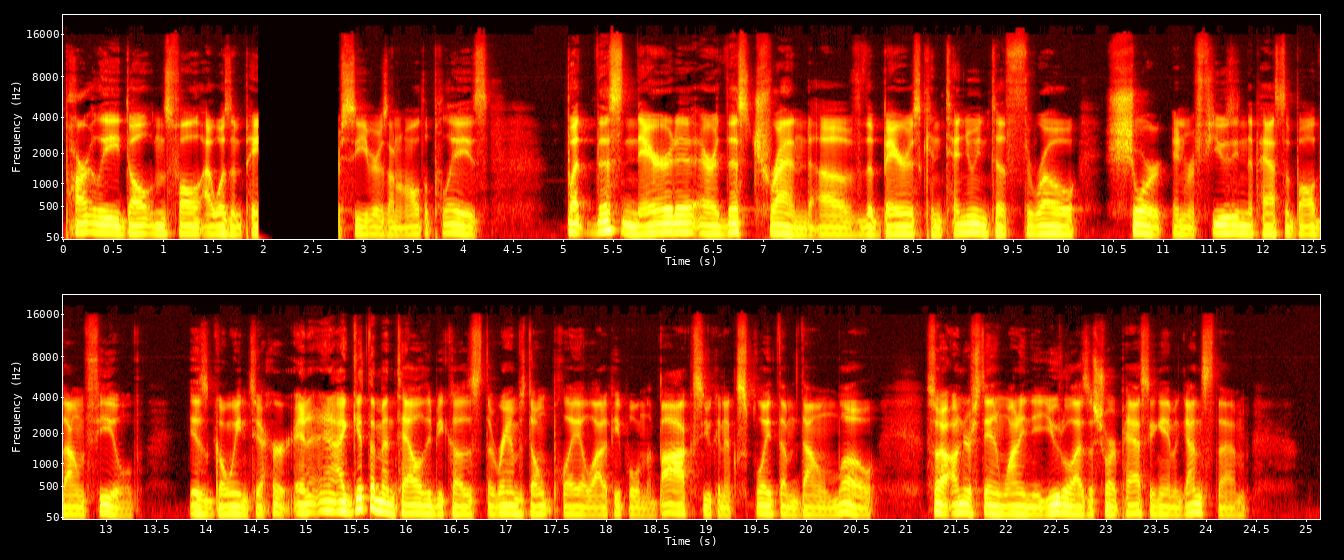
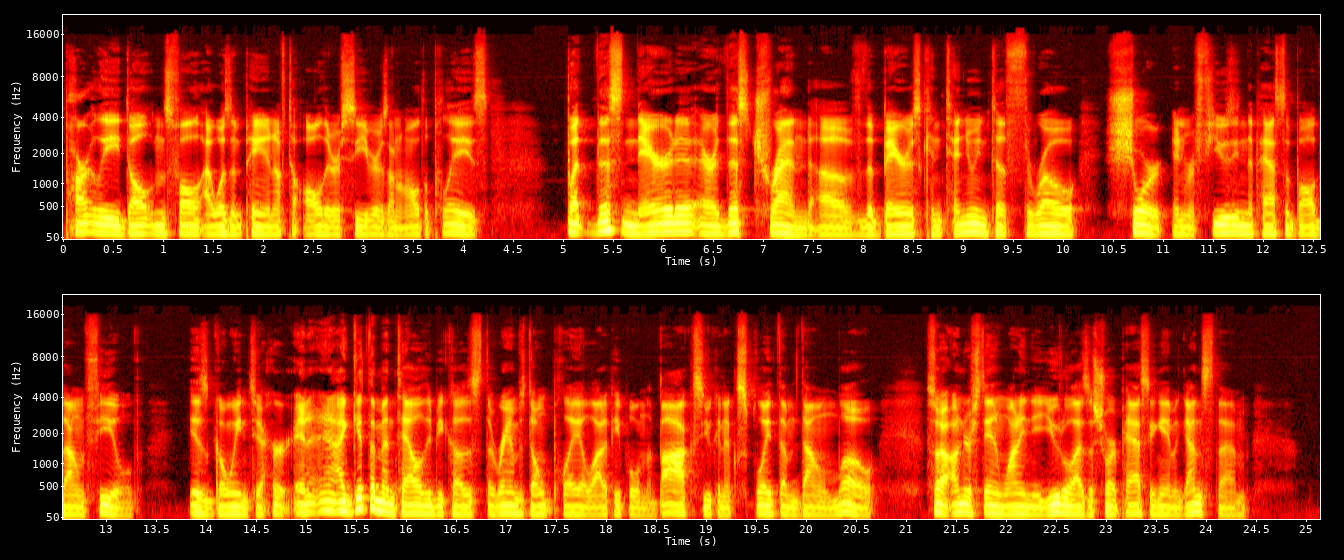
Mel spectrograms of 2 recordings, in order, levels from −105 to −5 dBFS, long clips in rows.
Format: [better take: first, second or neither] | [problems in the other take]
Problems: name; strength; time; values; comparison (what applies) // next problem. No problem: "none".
second | audio cutting out; at 2 s for 1 s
